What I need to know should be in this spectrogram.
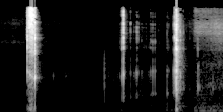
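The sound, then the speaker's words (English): An aluminum soda can gives three sharp metallic clicks and pops with small ticks between them, then a soft fizzing hiss of carbonation at the end. “That's a soda can, and it really is a miracle.”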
